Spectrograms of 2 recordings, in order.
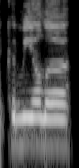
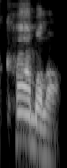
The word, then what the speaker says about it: Kamala: right because I say Camila Kamala it's Kamala it's like Pamela with a K all right say Kamala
